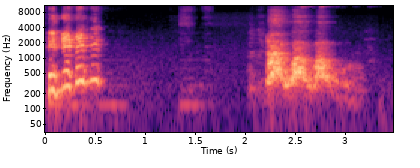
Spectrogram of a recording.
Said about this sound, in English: Of course my dog starts barking.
